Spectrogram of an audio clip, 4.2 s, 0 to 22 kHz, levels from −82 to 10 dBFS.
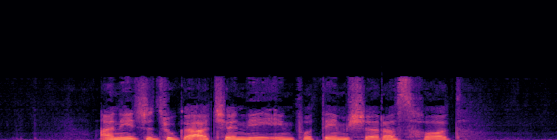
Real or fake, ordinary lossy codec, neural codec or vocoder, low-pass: fake; AAC, 32 kbps; autoencoder, 22.05 kHz, a latent of 192 numbers a frame, VITS, trained on many speakers; 9.9 kHz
